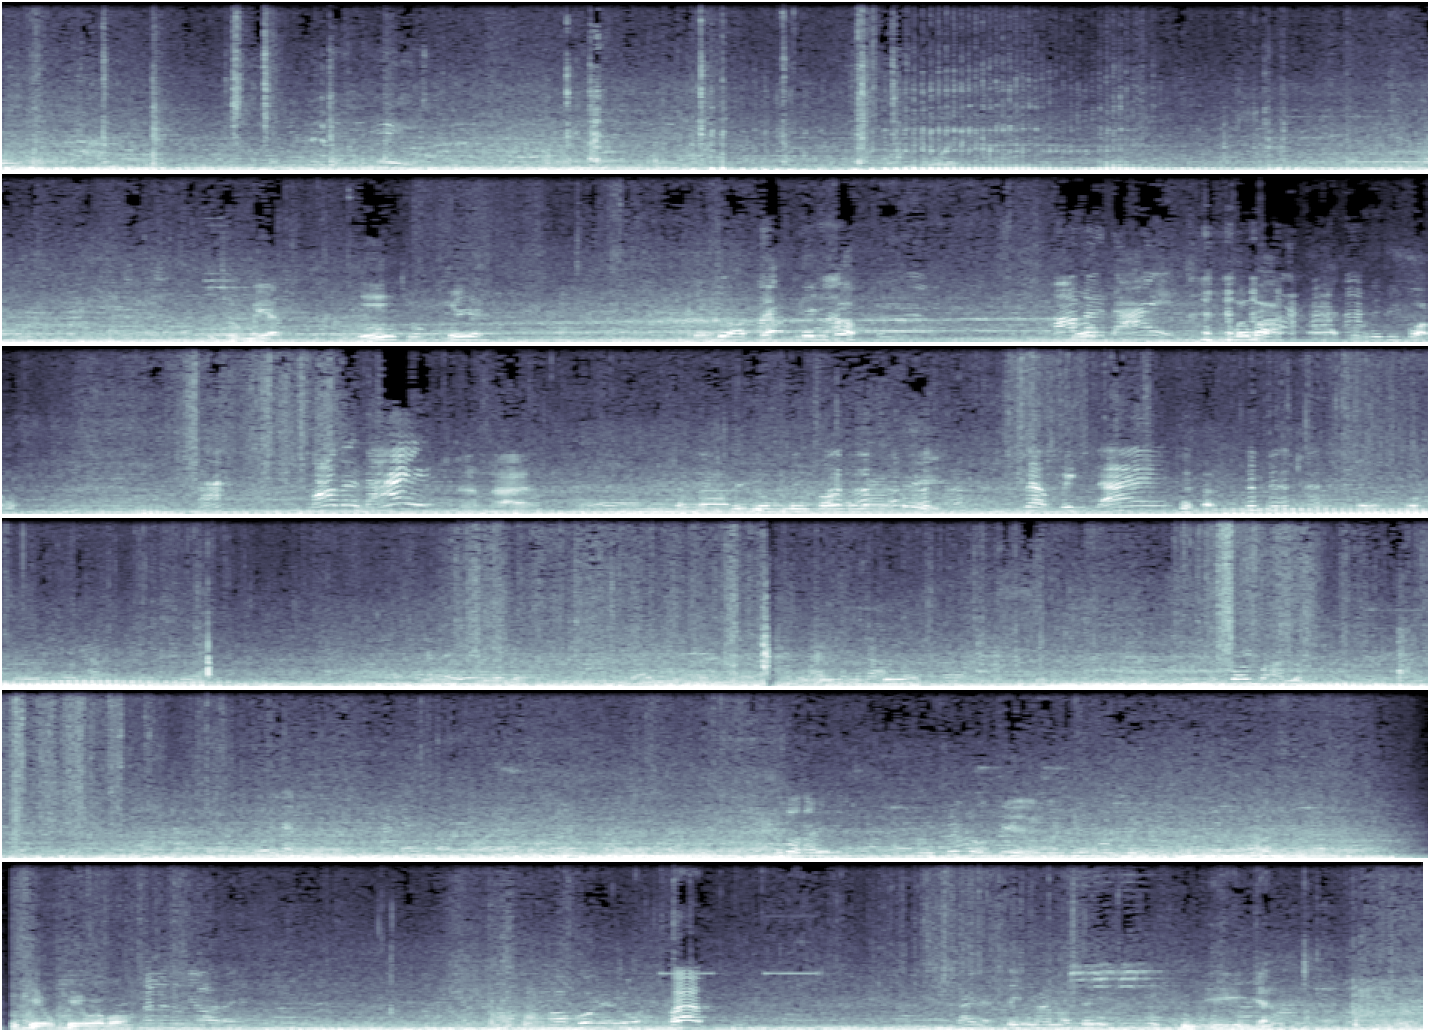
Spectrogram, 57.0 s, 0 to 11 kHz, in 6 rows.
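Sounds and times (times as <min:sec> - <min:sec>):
low rumble of traffic: 0:00.0 - 0:57.0
people talking and calling: 0:00.0 - 0:57.0.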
